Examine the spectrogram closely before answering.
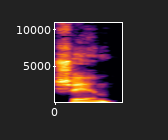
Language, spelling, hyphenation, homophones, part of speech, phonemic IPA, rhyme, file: Norwegian Bokmål, Skien, Ski‧en, skjeen, proper noun, /²ʃeːn̩/, -eːn̩, Nb-skien.ogg
- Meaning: Skien (a municipality and city in Vestfold og Telemark, Eastern Norway, Norway)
